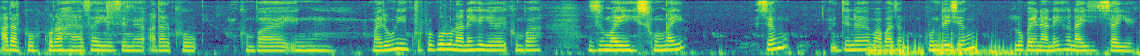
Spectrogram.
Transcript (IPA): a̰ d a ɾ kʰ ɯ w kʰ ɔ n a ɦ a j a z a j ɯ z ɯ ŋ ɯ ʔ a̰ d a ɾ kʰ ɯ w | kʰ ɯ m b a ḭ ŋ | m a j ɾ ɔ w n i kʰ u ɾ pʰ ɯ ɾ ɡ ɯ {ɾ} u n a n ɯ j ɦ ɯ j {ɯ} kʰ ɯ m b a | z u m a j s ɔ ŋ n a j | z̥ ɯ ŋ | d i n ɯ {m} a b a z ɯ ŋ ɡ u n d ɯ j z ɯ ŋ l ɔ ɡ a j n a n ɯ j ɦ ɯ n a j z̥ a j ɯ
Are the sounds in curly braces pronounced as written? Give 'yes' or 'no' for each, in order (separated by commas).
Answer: yes, yes, yes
